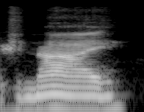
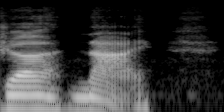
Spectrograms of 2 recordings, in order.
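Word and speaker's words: Johni: time around um but chennai is how we pronounce it i gotta remember that ja nai chennai broom he is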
